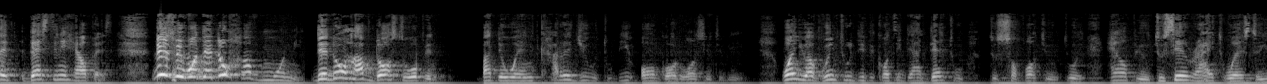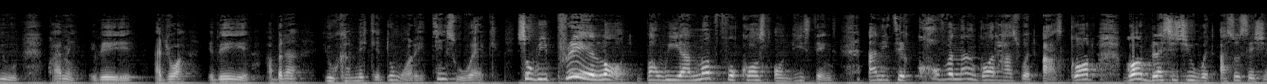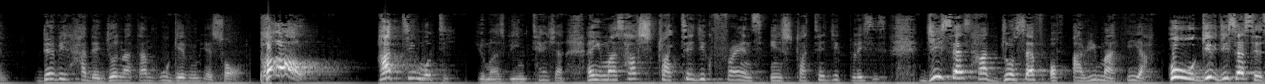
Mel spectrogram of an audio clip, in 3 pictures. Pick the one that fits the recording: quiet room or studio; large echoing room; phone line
large echoing room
